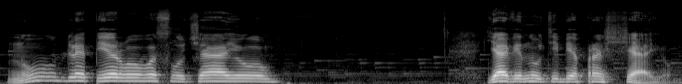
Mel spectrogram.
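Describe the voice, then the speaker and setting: A man in his sixties voicing an angry old tsar who shouts, bullies and threatens. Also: medium pitch, animated, very slow, clear, resonant tone, faint music behind, voice pushed up. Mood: mocking. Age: 60s. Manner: shouting, bullying.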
